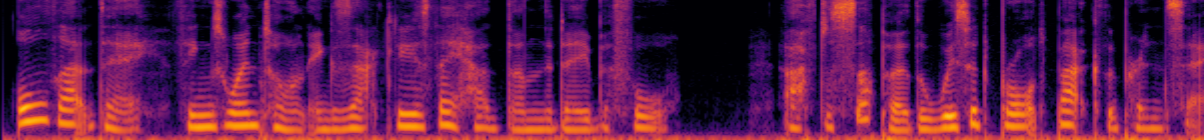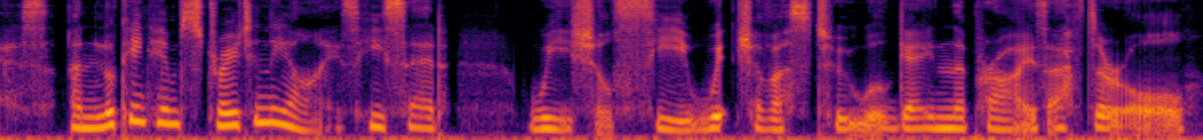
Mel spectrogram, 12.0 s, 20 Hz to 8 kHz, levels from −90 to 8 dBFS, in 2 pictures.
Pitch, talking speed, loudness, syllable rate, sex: 210 Hz, 220 wpm, -20 LUFS, 5.1 syllables/s, female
